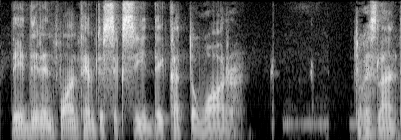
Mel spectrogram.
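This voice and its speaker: A man talks with a very deep, low pitch. His tone is animated and his intonation lively. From South Lebanon. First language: Arabic. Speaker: commentator in a live chat. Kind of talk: casual live chat. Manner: halting, many repetitions.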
